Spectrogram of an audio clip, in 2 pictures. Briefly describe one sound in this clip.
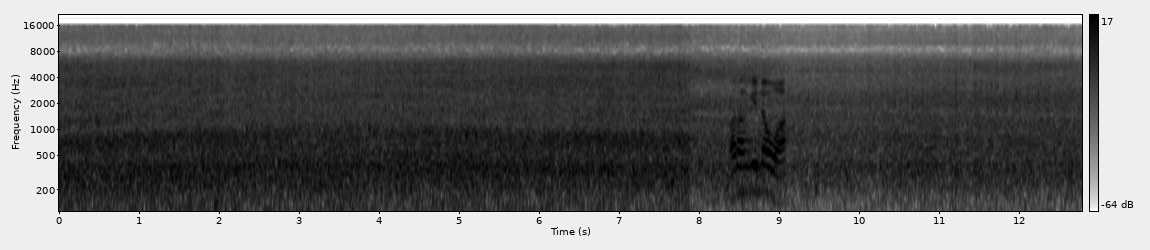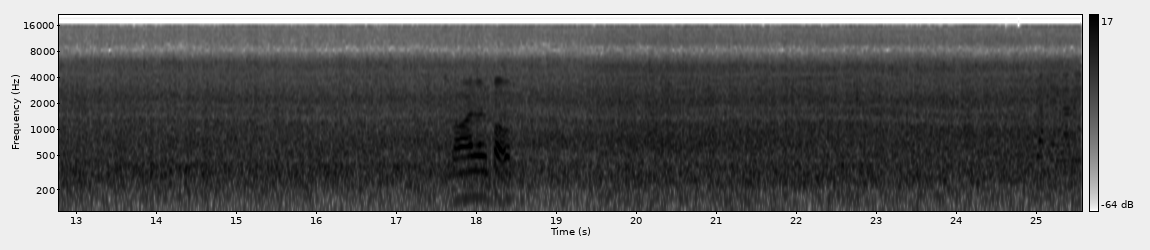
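Water rushes and churns loudly.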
